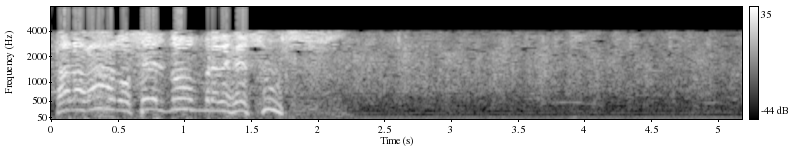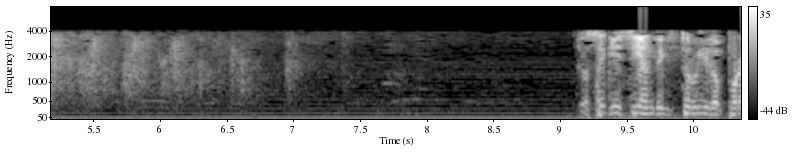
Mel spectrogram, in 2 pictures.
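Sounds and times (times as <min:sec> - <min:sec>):
speech: 0:00.0 - 0:01.9, 0:09.4 - 0:10.3
evangelical congregation applauding in praise: 0:00.0 - 0:07.2.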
